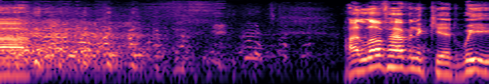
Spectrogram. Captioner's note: audience laughing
